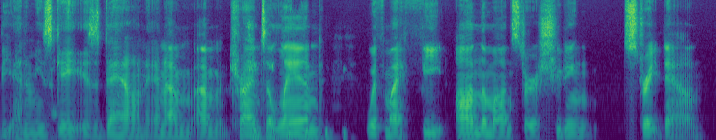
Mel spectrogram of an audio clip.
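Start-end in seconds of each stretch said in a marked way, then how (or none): 0.0-1.5 whispering. Asked if Archer is shooting again, the player describes the move, whispering. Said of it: "I'm whispering".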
